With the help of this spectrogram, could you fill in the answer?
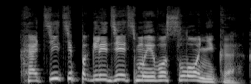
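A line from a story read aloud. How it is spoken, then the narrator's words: Shout. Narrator (Russian): крикнул я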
